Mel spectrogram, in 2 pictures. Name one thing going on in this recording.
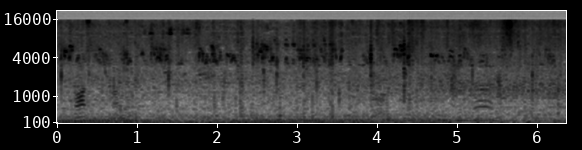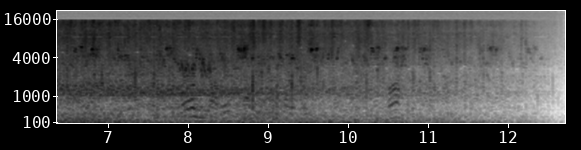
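Cattle hooves thud and scuff on dry, dusty ground.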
